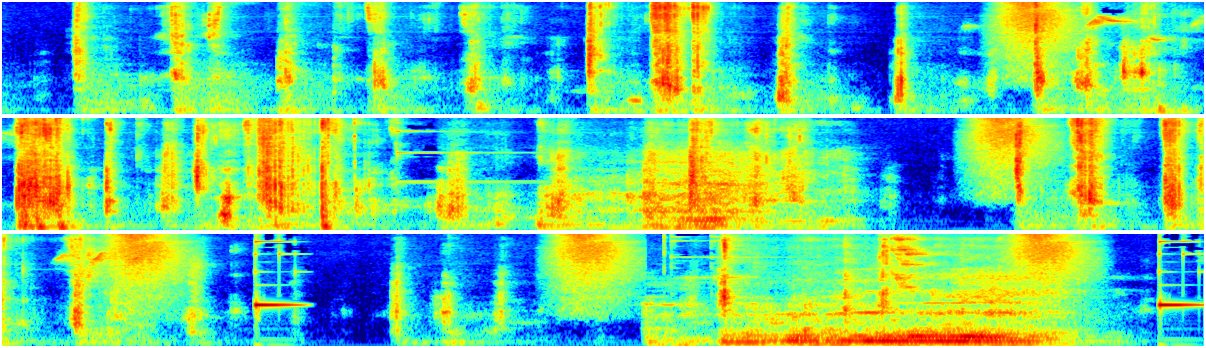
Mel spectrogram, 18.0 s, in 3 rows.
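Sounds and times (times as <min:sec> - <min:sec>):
crunching and chewing vegetables: 0:00.0 - 0:16.5
short electronic tones: 0:15.2 - 0:18.0.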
